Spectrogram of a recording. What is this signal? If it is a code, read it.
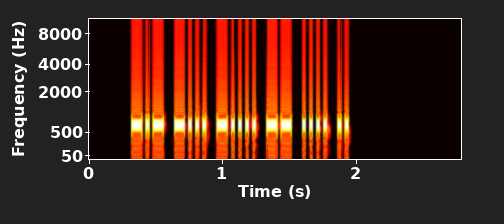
Morse code, heard as a keyed tone, about 54 wpm, 700 Hz. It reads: KB6MHI
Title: Speed Racing - USA 2x3 Call Signs 45wpm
